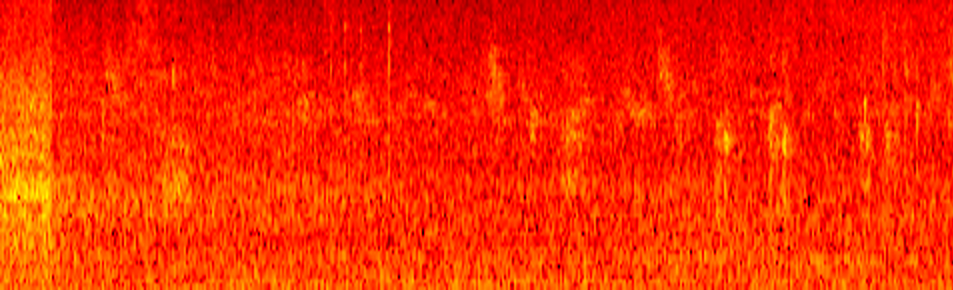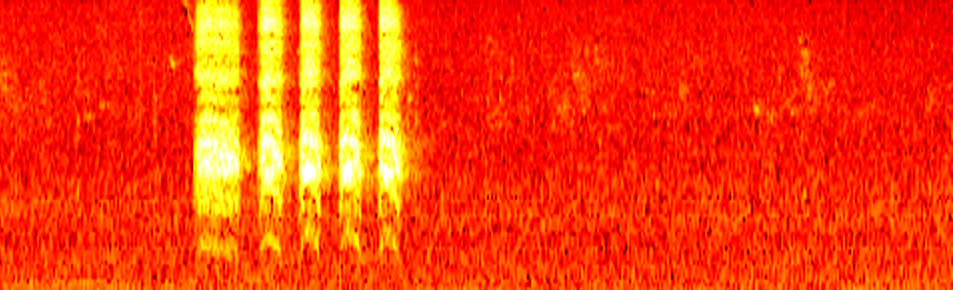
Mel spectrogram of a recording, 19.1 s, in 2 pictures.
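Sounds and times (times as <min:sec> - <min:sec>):
American crow Corvus brachyrhynchos cawing: 0:11.4 - 0:13.8.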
